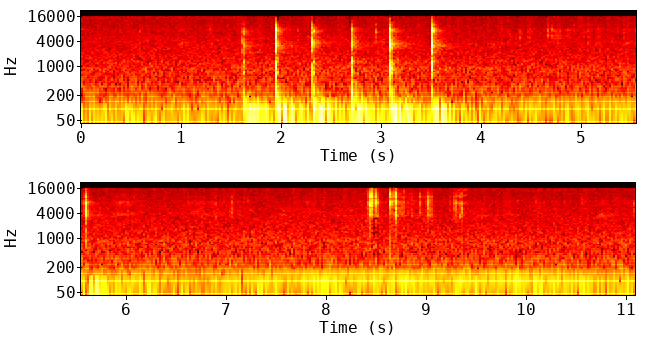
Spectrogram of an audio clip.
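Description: Small pieces of wood being split for kindling with a knife: six sharp wooden knocks in quick succession about two seconds in, a single one a couple of seconds later, and a short burst of three or four near the end.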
